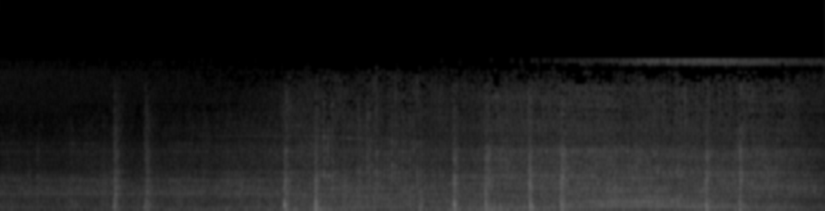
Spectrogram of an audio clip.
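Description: Heritage first-generation diesel multiple unit running past along the platform, its wheels clicking over the rail joints in pairs. It grows louder towards the middle and fades as it goes away near the end.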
